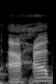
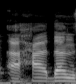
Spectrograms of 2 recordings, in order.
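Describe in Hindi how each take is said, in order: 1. यह शब्द '-an' अंत के बिना अचानक रुक जाता है। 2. यह शब्द पूरे '-an' अंत के साथ समाप्त होता है। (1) "सांस तोड़ेंगे तो क्या पढ़ेंगे" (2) "दो जबर पर वक्फ करना हो"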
